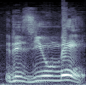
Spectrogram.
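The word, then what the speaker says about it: resume: Similarly रिज्यूमे, ये जो pronunciation अक्सर गलत करते हैं लोग, रिज्यूम का मतलब फिर से शुरू करना, फिर से उस काम को करना, और रिज्यूमे जो होता है स्पेलिंग वही है, जो प्रोनाउंसिएशन अलग हो जाता है।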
